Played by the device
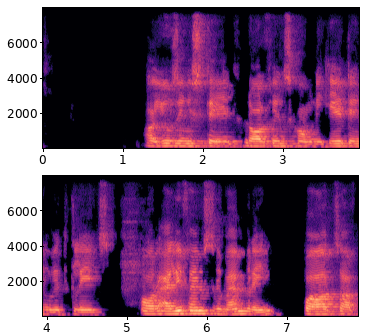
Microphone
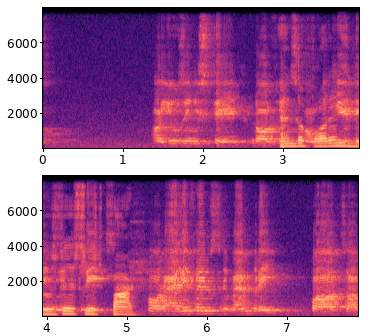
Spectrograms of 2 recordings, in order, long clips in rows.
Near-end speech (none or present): present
